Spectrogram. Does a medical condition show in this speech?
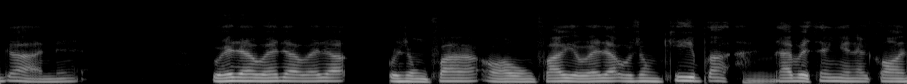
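Yes: cerebral palsy.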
